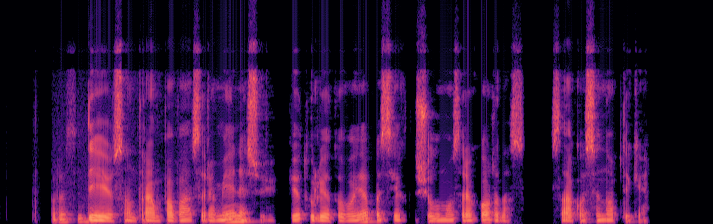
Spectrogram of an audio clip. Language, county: Lithuanian, Kaunas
